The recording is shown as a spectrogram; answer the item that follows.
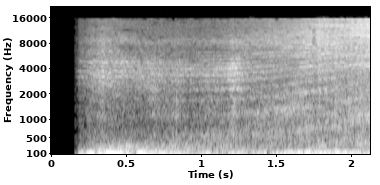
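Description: A deep rumble sound effect for an animated logo intro, starting suddenly right at the beginning.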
